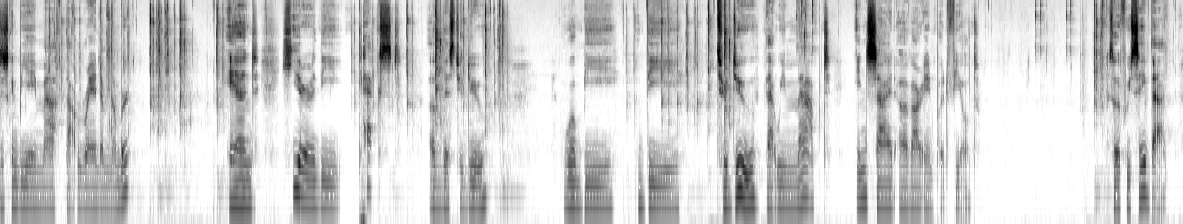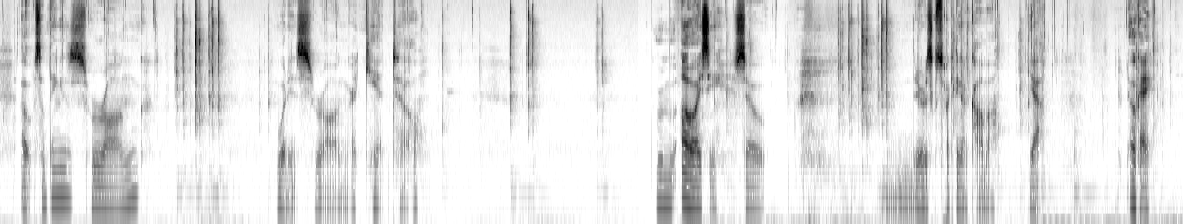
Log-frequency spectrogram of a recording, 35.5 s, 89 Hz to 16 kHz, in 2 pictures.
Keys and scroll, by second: 0.0-3.1 typing, 4.9-7.4 typing, 8.6-11.0 typing, 16.3 super+s, 19.2-21.9 typing, 23.6 ctrl+j, 23.9 ctrl+j, 25.5 super+-, 26.6 super+-, 28.9 ctrl+k, 29.2-33.0 typing, 32.0 ctrl+j, 32.3 ctrl+j, 33.3 ctrl+k, 35.0 ctrl+j.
